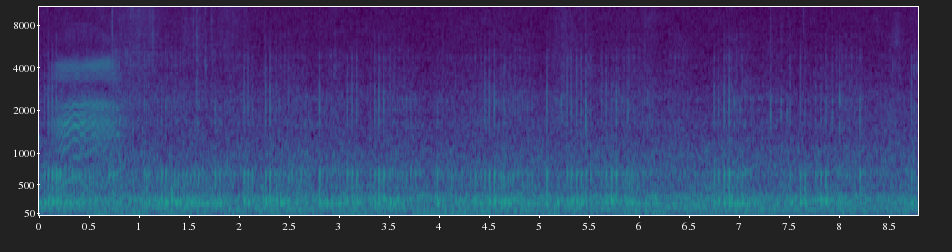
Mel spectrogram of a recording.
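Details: A newborn kitten, one of five born a few days earlier, sleeps soundly; a brief thin squeak opens, then a continuous low purr runs throughout with faint crackling.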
